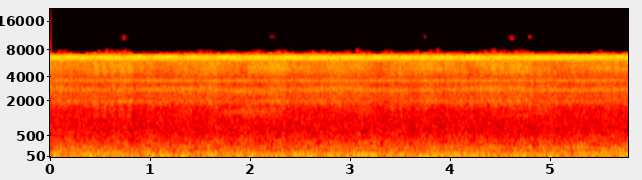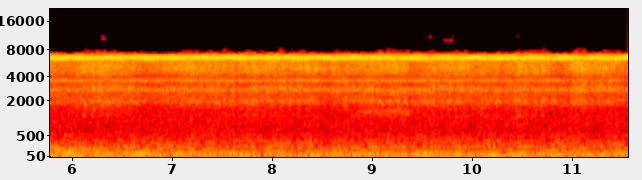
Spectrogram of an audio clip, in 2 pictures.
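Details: A summer-night cicada chorus at dusk in Georgia, USA, the males calling to attract females, forms a shrill, constant high buzz with subtle rhythmic surges lasting the whole stretch.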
